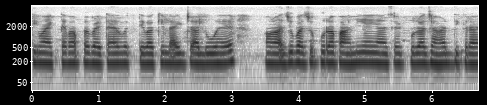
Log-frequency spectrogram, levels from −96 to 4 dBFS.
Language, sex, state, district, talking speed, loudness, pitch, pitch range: Hindi, female, Bihar, Vaishali, 195 wpm, -19 LUFS, 180 Hz, 175-185 Hz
